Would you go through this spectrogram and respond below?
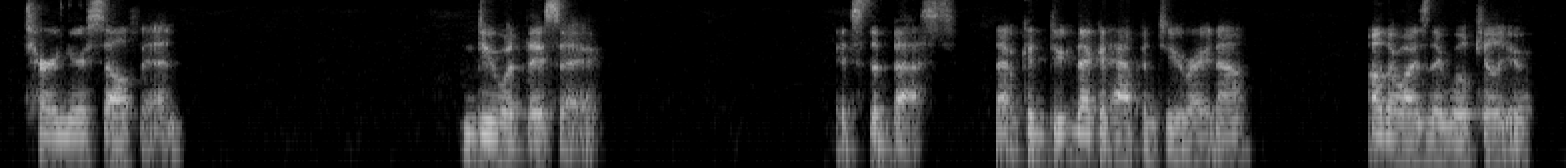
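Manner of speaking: hushed, whispered voice. Voicing a message heard in someone's head: hushed whispered voice. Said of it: "a hushed, like, whispered voice in his head".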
